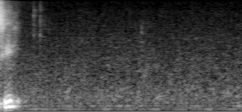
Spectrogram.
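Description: The end of a man's spoken word, cut off almost at once, then near silence.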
